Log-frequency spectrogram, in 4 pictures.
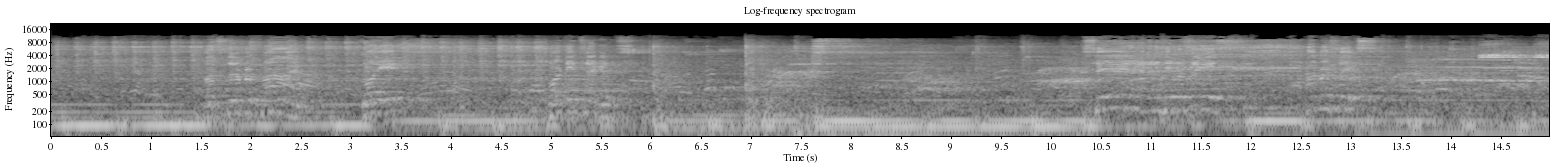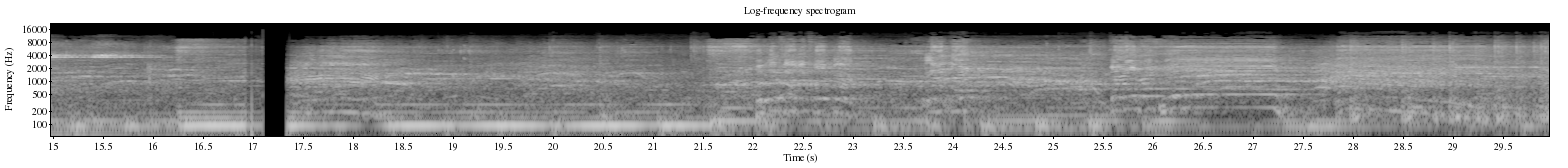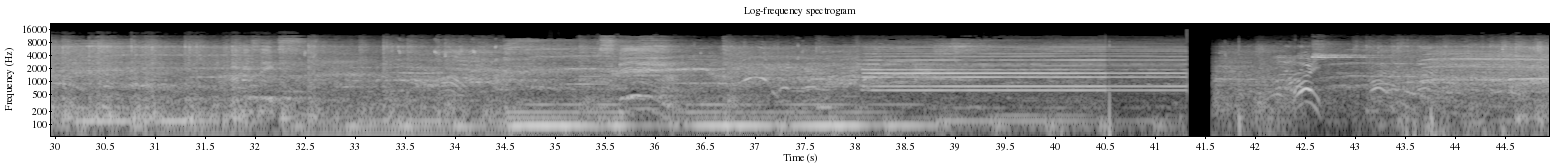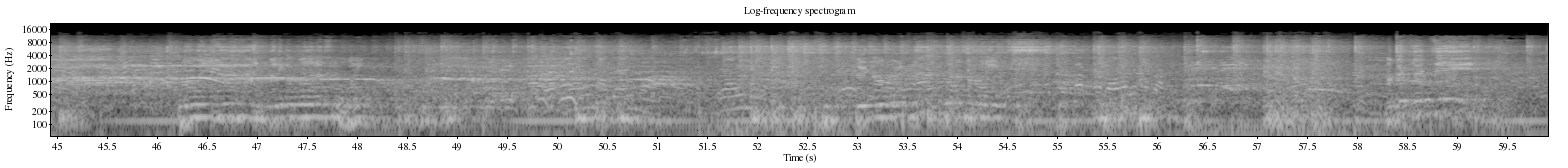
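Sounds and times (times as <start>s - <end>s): background music: 0.0s - 41.3s, 44.0s - 59.9s
crowd voices cheering: 0.0s - 59.9s
steady horn: 37.7s - 41.4s
shoes squeaking on floor: 51.3s - 52.2s.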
